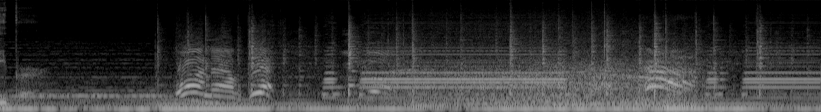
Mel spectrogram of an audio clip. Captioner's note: horn honking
